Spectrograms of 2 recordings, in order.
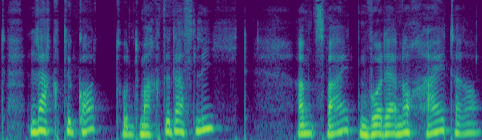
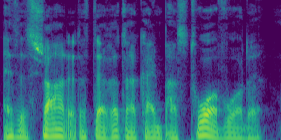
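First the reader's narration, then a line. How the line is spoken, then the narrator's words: Murmured into ear. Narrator (German): murmelte der Baron in das Ohr des Grafen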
